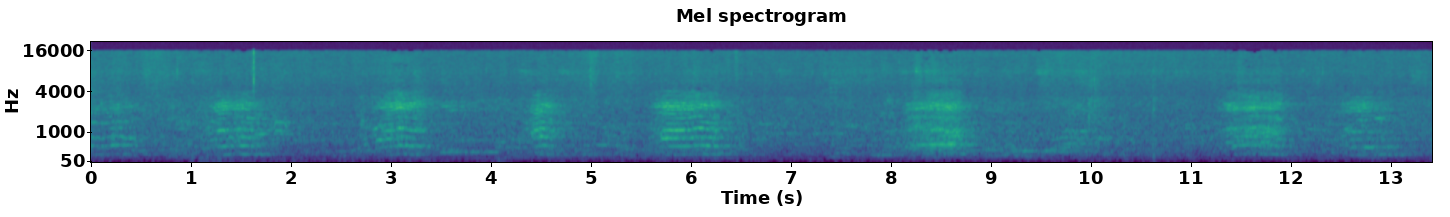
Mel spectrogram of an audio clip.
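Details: Young polar bear cub born December 2021, with its mother at Asahiyama Zoo, Japan, in June 2022, calling, thought to be asking for milk: nasal, bleating cries about every one and a half seconds, with faint background chatter.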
